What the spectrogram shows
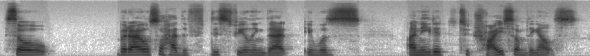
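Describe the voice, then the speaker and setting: A woman's voice: lowish voice, level tone, normal speed, darkish tone, no echo, clean studio sound. A Norwegian woman co-hosting a podcast, talking thoughtfully in casual chat and laughing often. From Norway. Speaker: podcast co-host.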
